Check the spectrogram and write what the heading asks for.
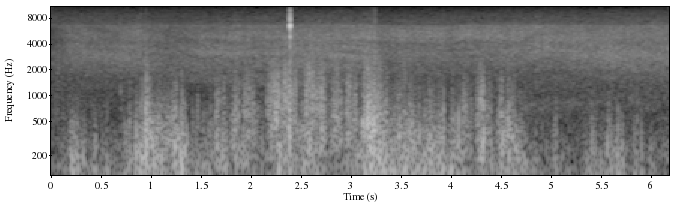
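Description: Wind buffeting the camera microphone in uneven gusts, a loud low rumble, with a short sharp click about two and a half seconds in.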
